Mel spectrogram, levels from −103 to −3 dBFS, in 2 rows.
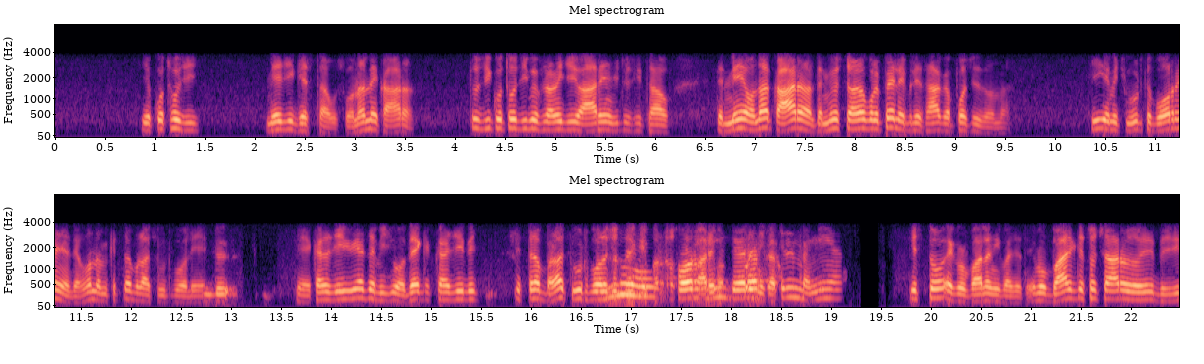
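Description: Throughout, the speech sounds thin, buzzy and synthetic, with nothing above 3.5 kHz and little below 250 Hz. This is heavy AMR narrowband mobile codec damage, which fits a low rate near 6.7 kbps.

From 13.13 to 13.46 s, the room background drops away by about 37 dB. This is background gated by the echo canceller, which turns the microphone down hard while the loudspeaker plays.

From 17.19 to 17.67 s, the voice dips by around 15 dB. From 17.92 to 18.73 s, it is cut back more deeply, by around 30 dB. This is likely speech suppressed in double talk, with the canceller turning the talker down while the far side is also speaking.

From 19.07 to 19.61 s, the background gating returns and the room sound drops by about 40 dB before the canceller lets go.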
